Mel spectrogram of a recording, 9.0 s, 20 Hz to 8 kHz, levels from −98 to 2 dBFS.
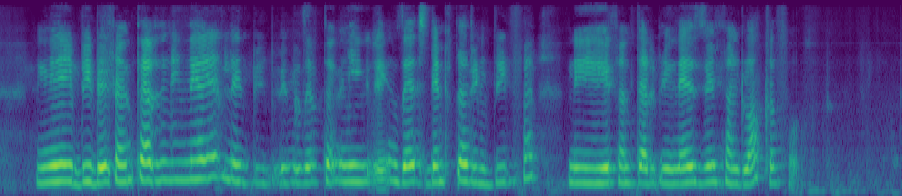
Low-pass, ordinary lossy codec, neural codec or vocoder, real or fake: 7.2 kHz; none; codec, 16 kHz, 1 kbps, FreqCodec, larger model; fake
